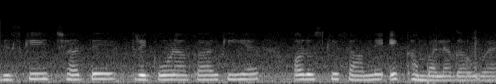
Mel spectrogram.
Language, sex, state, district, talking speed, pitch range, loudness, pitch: Hindi, female, Chhattisgarh, Bilaspur, 170 wpm, 215-235 Hz, -17 LUFS, 220 Hz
